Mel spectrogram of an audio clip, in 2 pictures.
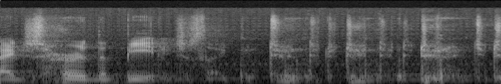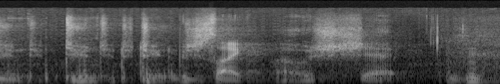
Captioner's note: sings drum beat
